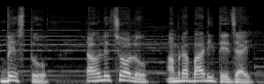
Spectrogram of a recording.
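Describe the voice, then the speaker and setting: Lively, kind young village lad, voiced by a man. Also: a little high, brisk, soft background music. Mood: curious, kind. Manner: polite, inquisitive, expressive. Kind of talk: Bengali moral-story cartoon dubbing.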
